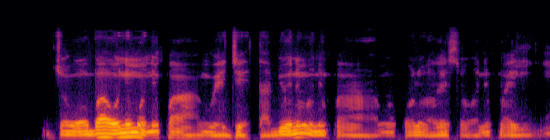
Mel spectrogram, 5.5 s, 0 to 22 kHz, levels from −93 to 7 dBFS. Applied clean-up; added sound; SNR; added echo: none; none; none; none.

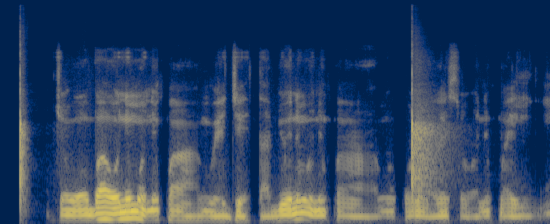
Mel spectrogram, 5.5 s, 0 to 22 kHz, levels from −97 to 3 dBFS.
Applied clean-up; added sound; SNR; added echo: neural mask model RNNoise.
